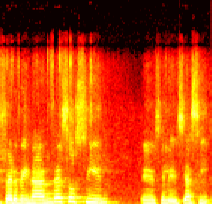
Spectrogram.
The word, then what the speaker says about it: Saussure: saussure y ferdinand de saussure excelencia si hay mucha gente que lo pronuncia saw sure socio le dicen de muchas maneras pero la forma correcta de llamarlo es ferdinand de esos hijos es el padre de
